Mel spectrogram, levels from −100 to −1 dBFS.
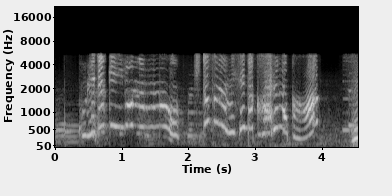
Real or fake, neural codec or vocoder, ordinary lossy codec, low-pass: fake; codec, 16 kHz, 1 kbps, X-Codec, HuBERT features, trained on general audio; none; 5.4 kHz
